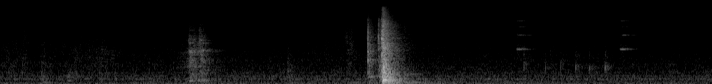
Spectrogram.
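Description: Microwave oven being loaded and set: a soft knock about two seconds in, the door shutting with a loud clunk near four seconds, then three short keypad beeps about a second apart as the cooking time is entered.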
